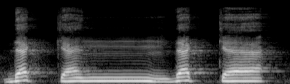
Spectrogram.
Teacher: গুণনা সবসময় এক আলিফ টেনে পড়তে হবে, বেশি করা যাবে না, আবার কমও করা যাবে না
